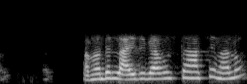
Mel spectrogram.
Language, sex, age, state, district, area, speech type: Bengali, female, 30-45, West Bengal, Uttar Dinajpur, urban, conversation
